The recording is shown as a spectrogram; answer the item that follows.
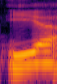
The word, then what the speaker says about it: Oia: And if you see this city and you're like, I don't know what the heck you're saying, Ia, I don't see that, like on the map, OIA is how that one is spelled.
